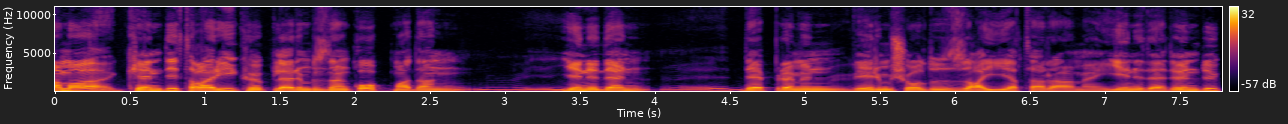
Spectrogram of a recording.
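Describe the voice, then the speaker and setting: This man talks at a fairly slow pace in a high voice with ordinary pitch variation. The recording is very clean, with a silent background. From Turkey, Kahramanmaraş. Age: 70s. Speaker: returned emigrant, earthquake survivor. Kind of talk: news interview.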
